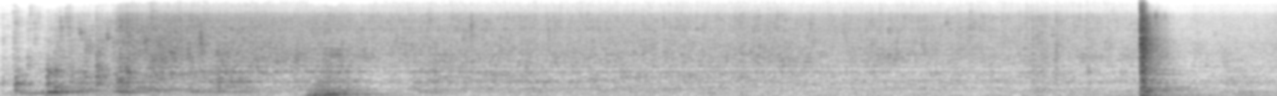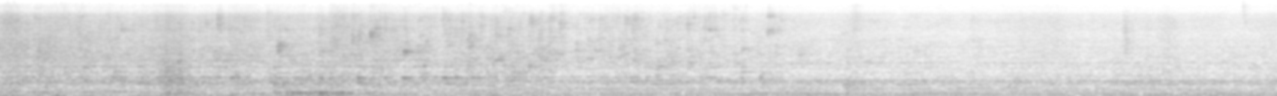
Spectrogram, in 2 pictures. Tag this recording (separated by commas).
home sounds, Toilet flush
